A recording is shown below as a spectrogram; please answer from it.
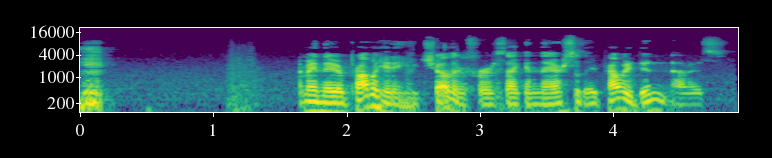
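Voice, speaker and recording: A man's voice: lowish voice, brisk, a little hiss or hum. A man co-commenting on a game, tossing in dry joking asides from away from the mic. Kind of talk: casual gameplay commentary.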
